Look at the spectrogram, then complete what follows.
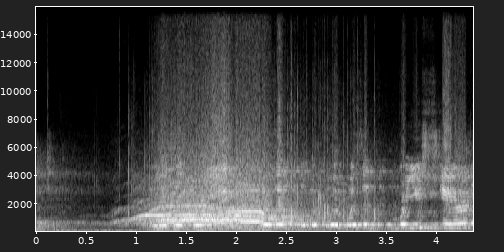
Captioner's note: crowd cheers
